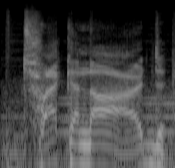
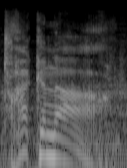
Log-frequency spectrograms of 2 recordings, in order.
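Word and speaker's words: Traque: As for my name, not Trackard. It is Jean Michelle Traardar.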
